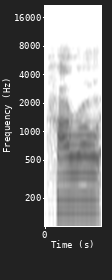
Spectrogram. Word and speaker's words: Haro: Emmanuel Haro. Haro. H A R O I believe is how it's spelled. Haro. Haro. Haru.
